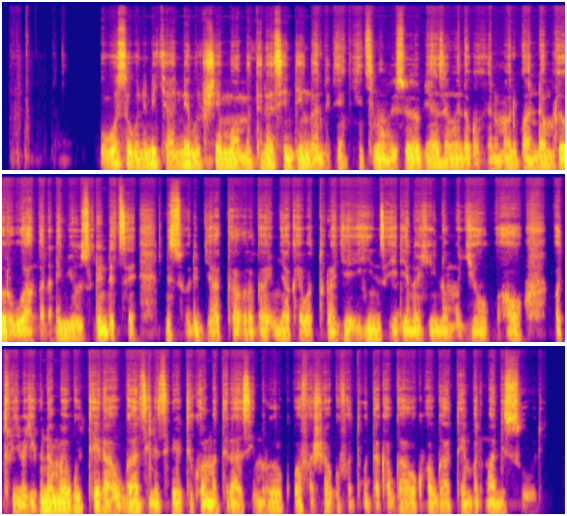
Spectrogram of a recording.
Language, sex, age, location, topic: Kinyarwanda, male, 25-35, Huye, agriculture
